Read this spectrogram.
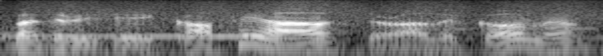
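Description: A man playing an impoverished, excitable French painter in a radio drama, with a French accent and theatrical, lamenting delivery. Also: medium pitch, fast, over music, natural voice. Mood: genial, wry. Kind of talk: 1950s radio drama acting. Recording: noisy old radio broadcast recording.

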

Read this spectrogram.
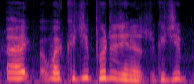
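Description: A man's voice: very high voice, quick pace, darkish tone, no room sound. A man co-hosting a comedy podcast, asking questions in a playful, mock-formal way. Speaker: podcast co-host.

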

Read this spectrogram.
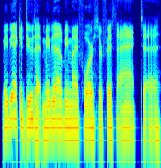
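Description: A man with a medium-pitched, creaky voice hosts a bedtime podcast. He meanders from one tangent to another, halting, repeating and interrupting himself. The recording is dry, with very little room sound. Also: no room sound. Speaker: podcast host. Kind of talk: rambling bedtime sleep podcast intro.

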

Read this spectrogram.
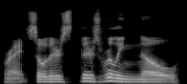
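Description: A man's voice: mid-range voice, measured pace, fairly bright tone, no echo, clean studio sound. A man hosting a casual podcast chat about old radio shows, rambling along as an enthusiastic storyteller. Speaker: podcast host.

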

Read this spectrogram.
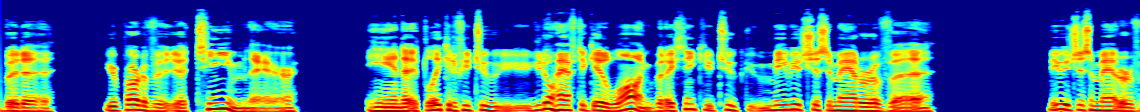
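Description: A man with a mid-pitched voice full of vocal fry hosts a sleep podcast. He wanders through a whimsical monologue, stumbling and doubling back on his words while keeping the listener reassured and accompanied. The sound is dry, with no room around it. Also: no echo. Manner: halting, meandering, stammering and repeating words; reassuring, companionable. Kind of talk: rambling, whimsical bedtime monologue.

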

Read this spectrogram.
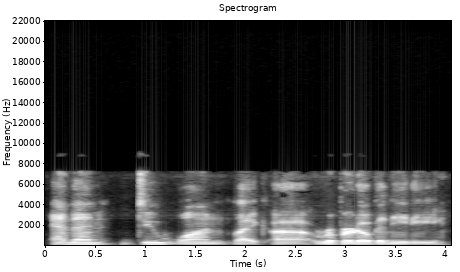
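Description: A man's voice: fairly low pitch, steady tone, takes it slowly. A man co-hosting a podcast, bantering and reviewing in a casual, conversational way. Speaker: podcast co-host. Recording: dull lo-fi sound.

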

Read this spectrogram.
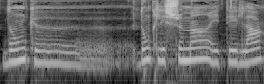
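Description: A woman's voice: mid-range voice, very slow, creaky, darkish tone. A middle-aged woman from Guadeloupe, a music industry guest, talking casually in an interview with many fillers and restarts.

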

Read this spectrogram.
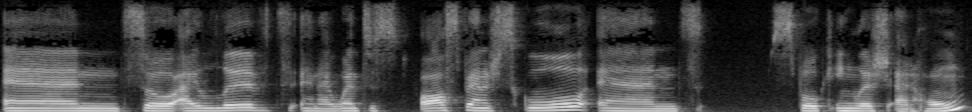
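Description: A woman's voice: lowish voice, steady tone, takes it slowly, darkish tone, clear, resonant tone. A woman who grew up in Chile, giving thoughtful interview answers with some fillers. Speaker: guest, dancer and teacher. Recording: dull lo-fi sound.

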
